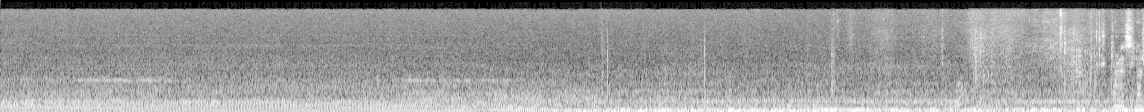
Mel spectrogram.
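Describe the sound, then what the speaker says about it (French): A car engine in a learner's driving lesson rises from a steady idle hum into a louder, rougher rumble as it accelerates, heard from inside the cabin and continuing for several seconds. "Là j'accélère."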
